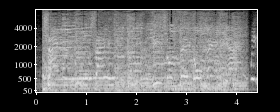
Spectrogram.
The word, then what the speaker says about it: Zach: Or was it Jack? Zach, he's a Lego maniac. Wait a minute, is it Jack or Zach? Here it's spelled Zach, but in this commercial you definitely hear a J.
